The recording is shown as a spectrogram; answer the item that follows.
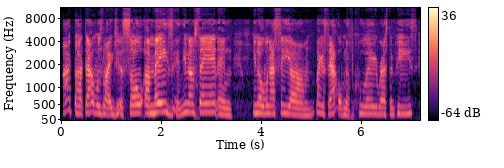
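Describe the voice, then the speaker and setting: Woman, from Ohio, guest comedian, excitable rambling storyteller, high voice, dry muffled recording. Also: a little fast, no room sound. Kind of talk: casual podcast chat. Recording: dull lo-fi dry sound.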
